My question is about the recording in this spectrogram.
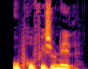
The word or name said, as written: uprofessionel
